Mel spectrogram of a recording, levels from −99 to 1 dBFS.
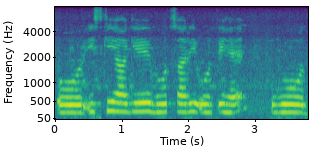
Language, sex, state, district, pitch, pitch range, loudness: Hindi, female, Haryana, Jhajjar, 215 Hz, 210-230 Hz, -13 LUFS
